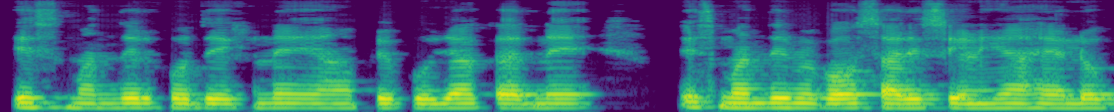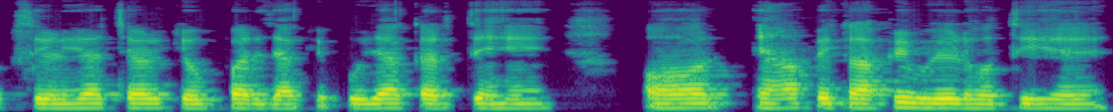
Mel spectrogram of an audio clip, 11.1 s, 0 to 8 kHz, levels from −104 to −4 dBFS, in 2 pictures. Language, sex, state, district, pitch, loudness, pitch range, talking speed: Hindi, male, Bihar, Saran, 120 Hz, -16 LUFS, 120-125 Hz, 165 wpm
